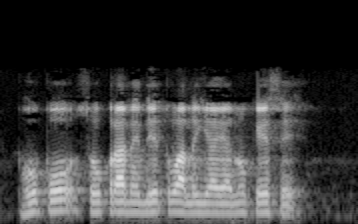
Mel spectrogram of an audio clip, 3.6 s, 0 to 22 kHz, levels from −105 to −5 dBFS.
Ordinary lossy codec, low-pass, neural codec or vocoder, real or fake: AAC, 48 kbps; 7.2 kHz; none; real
